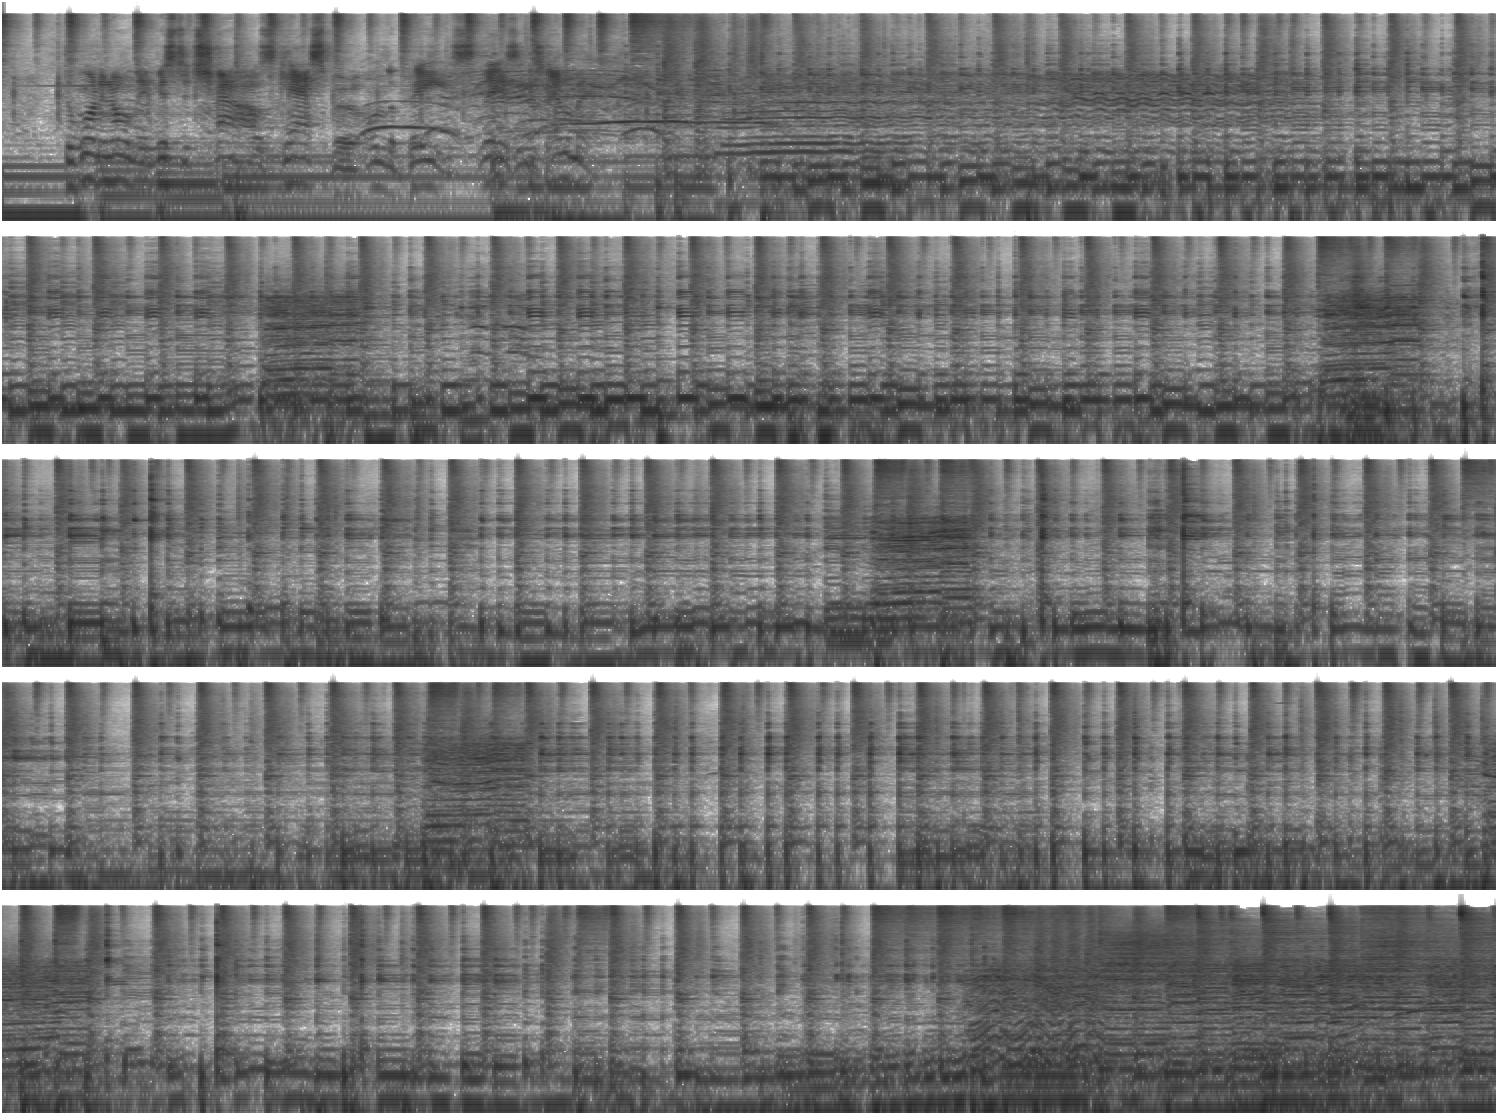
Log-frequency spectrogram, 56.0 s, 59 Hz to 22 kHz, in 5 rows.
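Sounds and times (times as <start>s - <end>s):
drums keeping time: 0.0s - 56.0s
electric bass guitar solo: 0.0s - 56.0s.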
